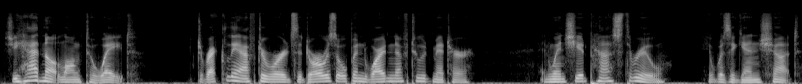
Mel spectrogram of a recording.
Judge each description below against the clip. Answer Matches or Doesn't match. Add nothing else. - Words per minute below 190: Doesn't match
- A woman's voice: Doesn't match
